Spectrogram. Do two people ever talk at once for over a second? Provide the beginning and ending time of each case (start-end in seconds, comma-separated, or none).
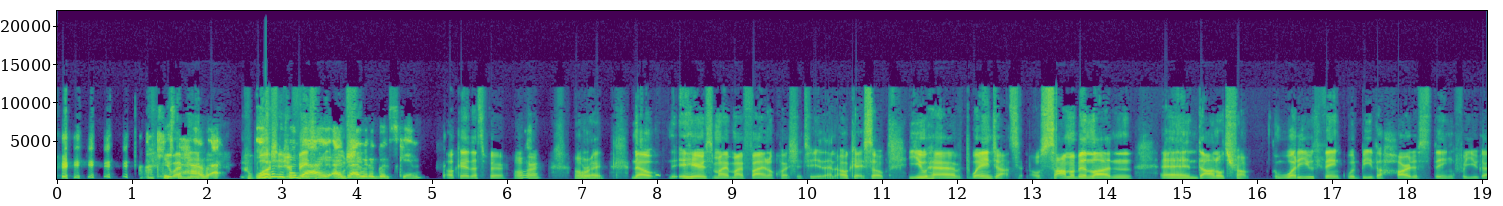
2.7-4.1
